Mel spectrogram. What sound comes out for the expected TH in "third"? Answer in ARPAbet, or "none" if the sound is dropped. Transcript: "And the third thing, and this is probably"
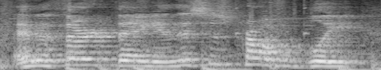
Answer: TH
